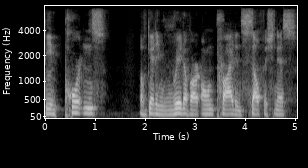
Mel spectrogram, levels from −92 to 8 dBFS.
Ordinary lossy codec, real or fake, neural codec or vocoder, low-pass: AAC, 32 kbps; fake; codec, 16 kHz, 4 kbps, FreqCodec, larger model; 7.2 kHz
